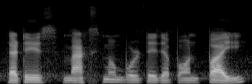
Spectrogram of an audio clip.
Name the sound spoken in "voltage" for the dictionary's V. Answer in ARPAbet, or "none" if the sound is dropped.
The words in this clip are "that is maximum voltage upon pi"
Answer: B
